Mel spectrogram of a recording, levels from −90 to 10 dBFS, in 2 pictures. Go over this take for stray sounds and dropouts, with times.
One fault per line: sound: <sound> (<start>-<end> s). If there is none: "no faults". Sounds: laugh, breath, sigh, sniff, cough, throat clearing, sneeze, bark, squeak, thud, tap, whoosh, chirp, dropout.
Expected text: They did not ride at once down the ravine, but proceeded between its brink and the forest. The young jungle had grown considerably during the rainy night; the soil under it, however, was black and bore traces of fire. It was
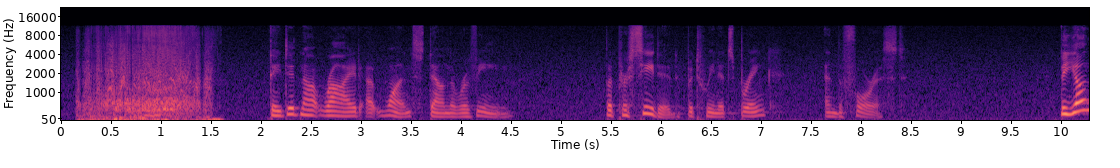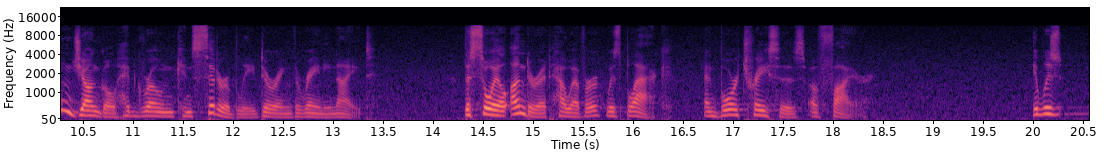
sound: squeak (0.2-1.7 s)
